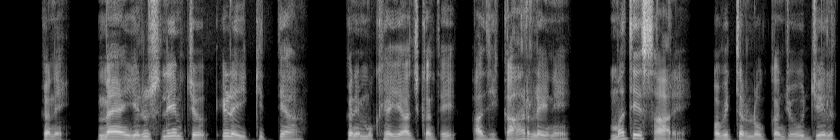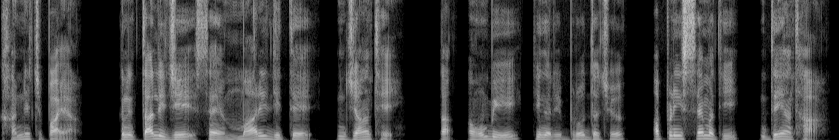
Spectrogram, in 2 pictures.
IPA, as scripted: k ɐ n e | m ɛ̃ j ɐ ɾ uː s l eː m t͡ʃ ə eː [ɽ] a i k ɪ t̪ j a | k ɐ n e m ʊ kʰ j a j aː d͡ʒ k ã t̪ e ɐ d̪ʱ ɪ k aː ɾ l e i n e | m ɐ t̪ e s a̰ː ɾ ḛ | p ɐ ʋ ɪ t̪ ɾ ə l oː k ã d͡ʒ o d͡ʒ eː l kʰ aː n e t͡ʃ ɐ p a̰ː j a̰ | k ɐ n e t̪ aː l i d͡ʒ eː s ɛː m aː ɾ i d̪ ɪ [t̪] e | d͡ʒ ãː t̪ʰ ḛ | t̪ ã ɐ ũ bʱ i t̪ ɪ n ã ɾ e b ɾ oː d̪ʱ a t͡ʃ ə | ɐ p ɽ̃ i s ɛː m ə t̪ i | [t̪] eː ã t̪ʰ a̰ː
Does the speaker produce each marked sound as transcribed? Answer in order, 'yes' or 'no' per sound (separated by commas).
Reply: yes, yes, no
